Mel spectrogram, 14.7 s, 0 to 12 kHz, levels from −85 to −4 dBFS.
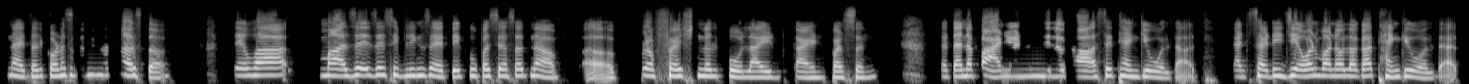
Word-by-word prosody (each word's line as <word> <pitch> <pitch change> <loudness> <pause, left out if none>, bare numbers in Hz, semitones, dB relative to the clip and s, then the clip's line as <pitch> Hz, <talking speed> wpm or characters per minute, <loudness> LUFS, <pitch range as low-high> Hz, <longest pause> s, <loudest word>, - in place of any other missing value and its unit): नाहीतर 225 -3 0
कोणाचं 255 +2 +2
तरी 245 +3 -6
लग्न 265 -1 0
असतं. 195 -6 -1 0.7
तेव्हा 260 +1 +3 0.4
माझे 250 +1 +4
जे 270 +1 +1
सिबलिंग 250 -1 0
आहेत. 225 -4 +2
ते 220 - +3
खूप 240 -1 0
असे 235 +1 +1
असतात 240 0 0
ना 225 -6 +2 0.3
आह, 90 +1 0 0.3
प्रोफेशनल 240 -1 +1
पोलाईट 200 -3 +1 0.2
काइंड 190 -1 0
पर्सन, 195 -1 0 0.7
तर - - -3
त्यांना 230 +1 +4
पाणी 215 +2 +4
आणून 230 +1 -2
दिलं 225 0 -1
का 215 -1 +4
असे 245 +4 0
थँक 225 -3 +1
यू 220 - +3
बोलतात. 185 -3 -3
त्यांच्यासाठी 230 +2 -2
जेवण 245 0 +3
बनवलं 235 -1 +2
का 240 - +5
थँक 225 0 +1
यू 225 - +3
बोलतात. 180 -2 -3
235 Hz, 150 wpm, -23 LUFS, 215-250 Hz, 0.7 s, का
